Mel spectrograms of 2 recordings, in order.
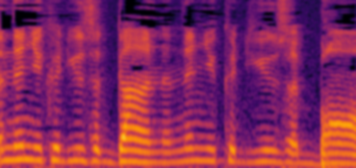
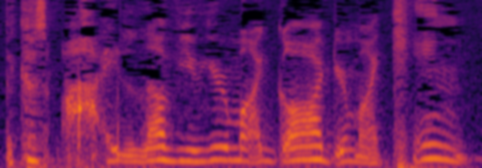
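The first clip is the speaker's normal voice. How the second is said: softer, almost whispered devotion; humble prayer; 7 dB quieter than usual. Acted. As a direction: pray it gently on your knees. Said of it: "We should be on our knees saying".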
